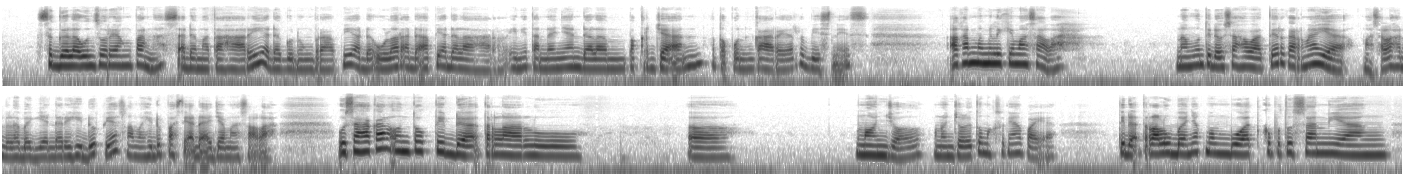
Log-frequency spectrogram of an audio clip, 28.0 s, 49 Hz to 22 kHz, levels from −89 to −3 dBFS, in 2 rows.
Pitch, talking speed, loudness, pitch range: 195 Hz, 130 wpm, -29 LUFS, 175-225 Hz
